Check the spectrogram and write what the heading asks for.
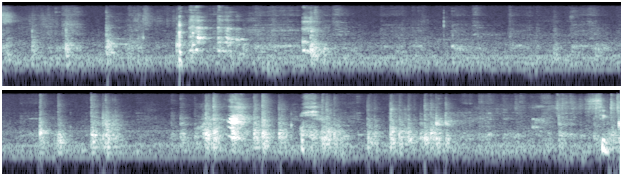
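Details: Child with a bad cough in a quiet indoor room: short, harsh coughing bursts scattered across the clip.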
